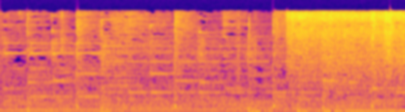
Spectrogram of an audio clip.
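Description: Background music with a run of light clicks, then about three seconds in a sudden change to ground meat sizzling as it browns in a skillet.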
